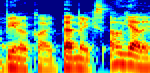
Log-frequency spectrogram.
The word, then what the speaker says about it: binoclard: Maybe it's binoclard. I don't know. I didn't look up the pronunciation. Well, they say binoclard. Okay, yeah, binoclard.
